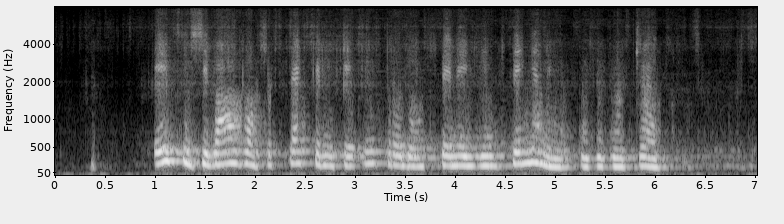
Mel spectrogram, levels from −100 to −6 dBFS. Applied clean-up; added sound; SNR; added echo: neural separator model SepFormer DNS4.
